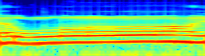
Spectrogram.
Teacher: یہ اللہ کا لام زبر سے پر پڑھیں گے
